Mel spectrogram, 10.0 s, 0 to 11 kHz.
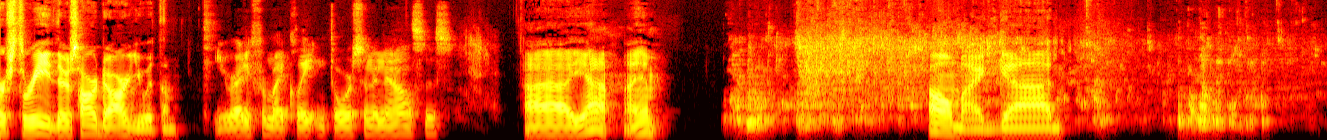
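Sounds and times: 
speech: 0.0s - 6.0s, 7.0s - 8.3s
toilet flushing: 5.4s - 9.9s.

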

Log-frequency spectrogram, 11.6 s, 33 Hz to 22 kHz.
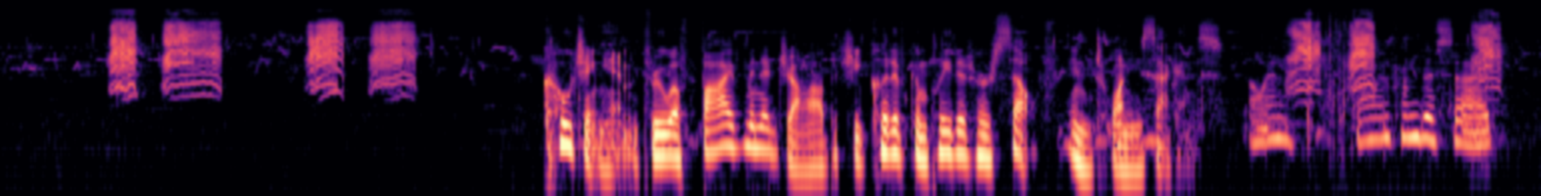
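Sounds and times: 
catbird giving harsh raspy calls while being untangled by bird banders: 0.8s - 3.3s, 7.9s - 11.4s
speech: 4.2s - 11.4s.

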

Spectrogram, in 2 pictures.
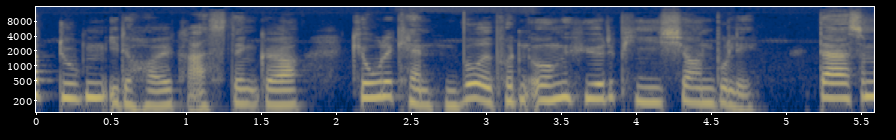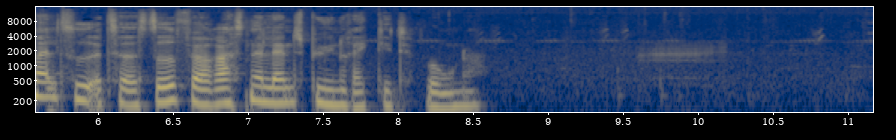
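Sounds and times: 
speech: 0.0s - 8.6s
hiss: 0.0s - 11.1s
flock of sheep bleating in a grassy clearing in the early morning: 9.6s - 10.3s.

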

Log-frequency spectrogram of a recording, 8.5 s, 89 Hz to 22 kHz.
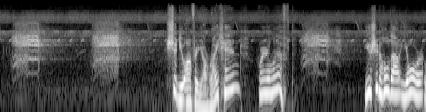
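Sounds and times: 
sulfur-crested cockatoo screeching: 0.2s - 1.0s, 1.8s - 2.7s, 6.0s - 6.9s
speech: 3.4s - 5.9s, 7.3s - 8.5s.

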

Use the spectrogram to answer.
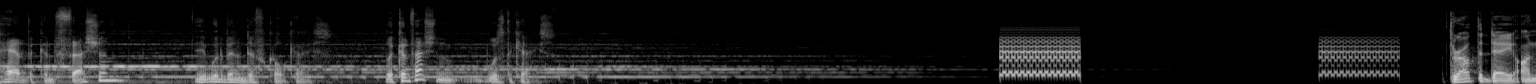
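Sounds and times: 
speech: 0.0s - 1.4s, 2.0s - 5.6s, 14.5s - 15.3s
fading musical tone: 0.0s - 10.8s
electronic telephone ringing unanswered: 10.0s - 10.8s, 13.2s - 14.0s.

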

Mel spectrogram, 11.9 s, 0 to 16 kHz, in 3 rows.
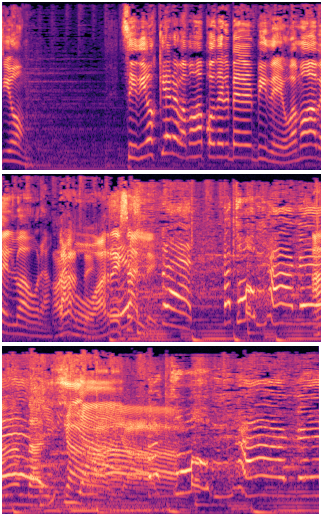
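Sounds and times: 
speech: 0.0s - 0.5s, 1.5s - 10.8s
woman screaming: 8.1s - 10.5s.

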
